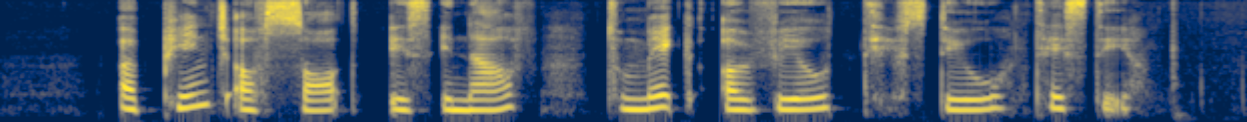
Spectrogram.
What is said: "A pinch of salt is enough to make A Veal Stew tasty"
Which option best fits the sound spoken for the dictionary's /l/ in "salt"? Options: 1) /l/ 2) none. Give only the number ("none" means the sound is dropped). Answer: 2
